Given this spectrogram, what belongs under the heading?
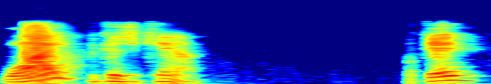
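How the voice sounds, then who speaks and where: A man's voice: fairly high pitch, big pitch swings, a little slow, pushed and bright, slightly rough. A man leading a casual group call as a marketing team leader, emphatic and repeating "okay?" often, over dull lo-fi call audio.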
